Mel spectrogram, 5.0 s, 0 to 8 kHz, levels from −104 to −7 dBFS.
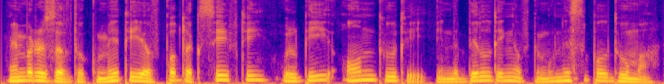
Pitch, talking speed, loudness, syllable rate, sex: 125 Hz, 215 wpm, -19 LUFS, 6.5 syllables/s, male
